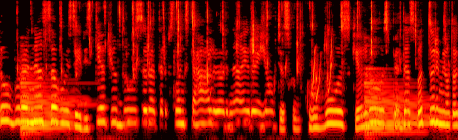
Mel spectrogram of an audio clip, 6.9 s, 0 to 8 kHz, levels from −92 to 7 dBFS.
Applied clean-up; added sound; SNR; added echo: classical method Wiener filter.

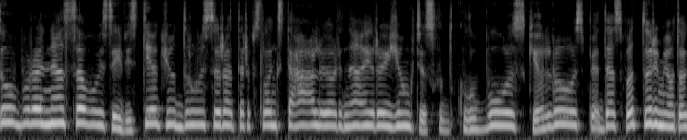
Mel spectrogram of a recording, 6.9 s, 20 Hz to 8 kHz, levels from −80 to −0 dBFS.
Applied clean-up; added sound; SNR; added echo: none; none; none; none.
